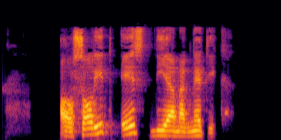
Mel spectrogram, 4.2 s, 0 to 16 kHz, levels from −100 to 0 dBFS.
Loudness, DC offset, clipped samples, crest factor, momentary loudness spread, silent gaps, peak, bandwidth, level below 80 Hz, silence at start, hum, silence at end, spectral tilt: -15 LUFS; under 0.1%; under 0.1%; 16 dB; 8 LU; 3.26-3.31 s; 0 dBFS; 8 kHz; -60 dBFS; 0.9 s; none; 0.8 s; -3.5 dB/octave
